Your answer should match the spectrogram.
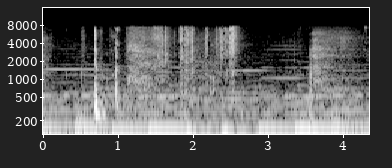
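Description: Background music with a steady bass line. Over it come a few sharp clicks and knocks as blocks of tallow soap are pushed through a wooden wire soap cutter and the cut bars are lifted and set down.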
